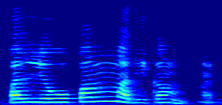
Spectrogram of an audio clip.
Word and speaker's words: पल्योपम अधिकम: पल्योपम अधिकम तो म पे जोर लगता है तो अ सुनाई देता है, साउंड उसमें से अ का आता है। पल्योपम अधिकम ऐसे बोलेंगे।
